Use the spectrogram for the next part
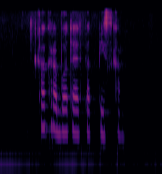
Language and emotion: Russian, neutral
